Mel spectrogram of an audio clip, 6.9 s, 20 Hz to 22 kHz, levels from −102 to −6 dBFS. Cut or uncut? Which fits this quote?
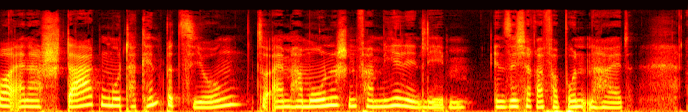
uncut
